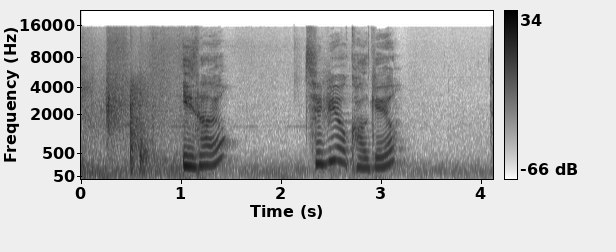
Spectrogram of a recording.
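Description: A second young woman asks a question calmly, close by.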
